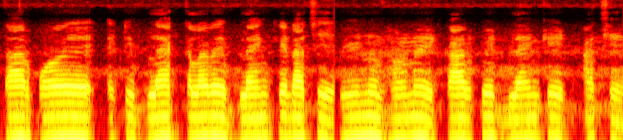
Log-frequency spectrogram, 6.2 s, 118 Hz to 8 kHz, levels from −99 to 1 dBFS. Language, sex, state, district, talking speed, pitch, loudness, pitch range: Bengali, male, West Bengal, Malda, 125 wpm, 115 Hz, -19 LUFS, 115-120 Hz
